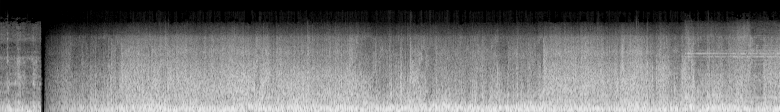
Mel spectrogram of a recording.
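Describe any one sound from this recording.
Wind roars loudly past the rider.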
